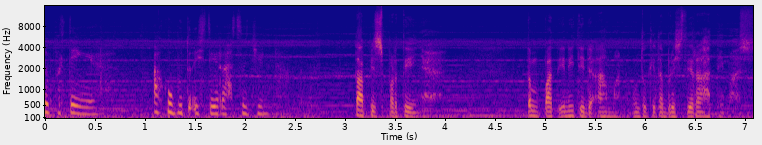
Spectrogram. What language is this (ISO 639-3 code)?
ind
